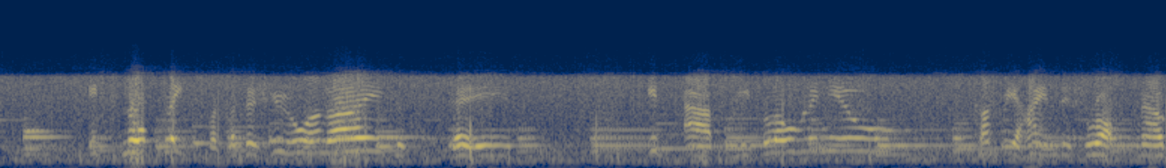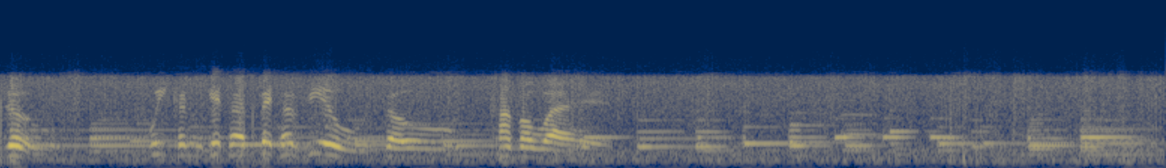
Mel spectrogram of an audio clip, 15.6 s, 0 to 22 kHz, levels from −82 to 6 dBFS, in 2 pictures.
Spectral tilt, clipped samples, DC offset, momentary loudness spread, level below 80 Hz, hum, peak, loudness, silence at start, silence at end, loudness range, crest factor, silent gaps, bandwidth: -5.5 dB/octave; under 0.1%; under 0.1%; 12 LU; -66 dBFS; none; -4 dBFS; -22 LUFS; 0 s; 0 s; 6 LU; 20 dB; none; 7.2 kHz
